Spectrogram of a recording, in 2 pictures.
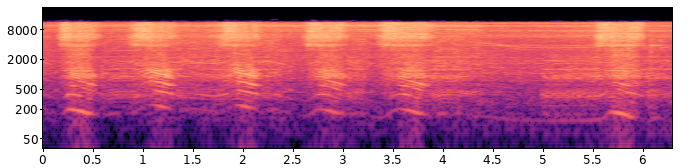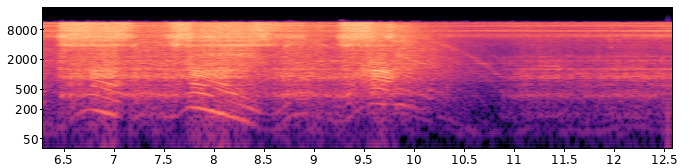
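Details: Honda GL1500 Goldwing after carburetor clean with accelerator pump and idle fixed, not warmed up, on choke; sharp blips about once a second, crisp pickup and return to idle; normal revving.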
